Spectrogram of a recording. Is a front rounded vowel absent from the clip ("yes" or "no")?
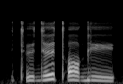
no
